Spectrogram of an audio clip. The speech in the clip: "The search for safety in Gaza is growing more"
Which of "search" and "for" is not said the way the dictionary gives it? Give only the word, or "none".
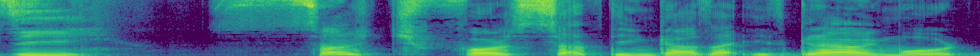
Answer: none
